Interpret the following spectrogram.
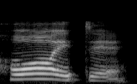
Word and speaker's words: heute: É E-U, mas aí ele fica com a pronúncia de Oi. Então fica, por exemplo, Freund, Europa, heute, Euro. Tá? Tudo Oi, Oi, Oi.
